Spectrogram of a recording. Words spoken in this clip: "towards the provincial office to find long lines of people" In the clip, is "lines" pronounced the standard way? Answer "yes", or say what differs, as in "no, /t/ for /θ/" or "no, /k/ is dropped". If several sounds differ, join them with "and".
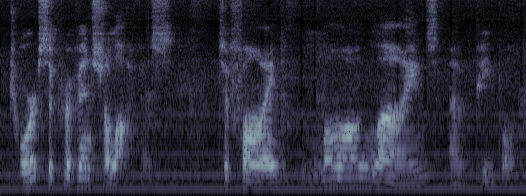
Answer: yes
